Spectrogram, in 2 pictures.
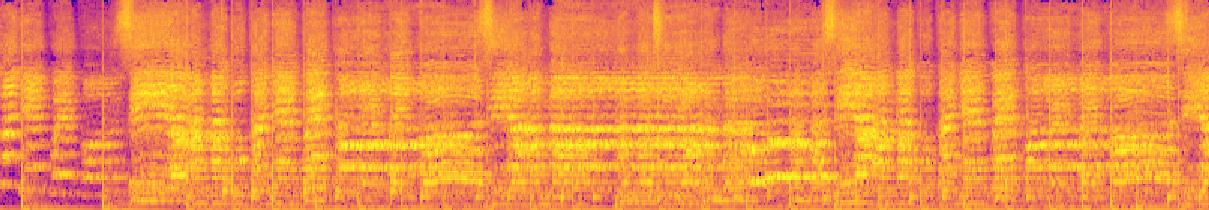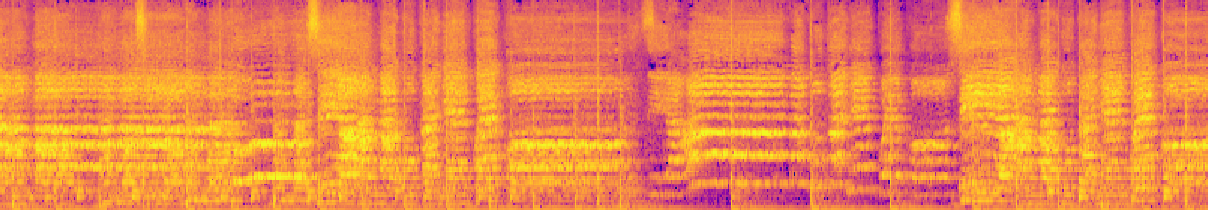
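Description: A choir singing long, sustained chords, the voices wavering with vibrato, with a brief drop in level near the end before the singing picks up again.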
